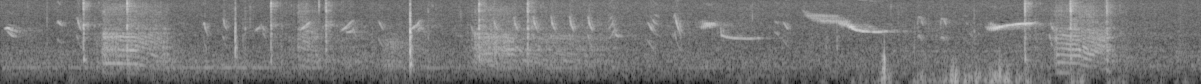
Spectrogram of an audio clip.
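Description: Songbirds chirping and whistling: quick clicks, short sweeping whistles and rattling trills, one after another.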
